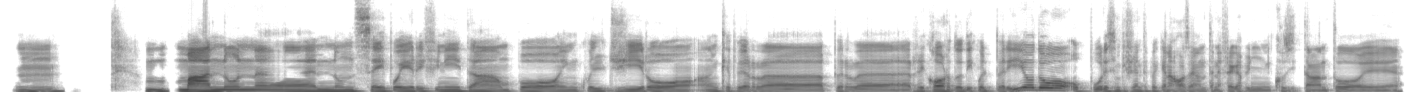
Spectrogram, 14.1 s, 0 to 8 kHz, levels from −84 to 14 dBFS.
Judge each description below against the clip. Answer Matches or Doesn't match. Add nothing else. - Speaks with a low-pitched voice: Matches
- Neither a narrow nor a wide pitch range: Doesn't match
